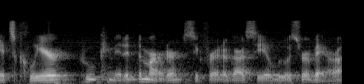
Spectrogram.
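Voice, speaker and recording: An American accent at a moderate pace. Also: man. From US Northeast. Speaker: defense attorney. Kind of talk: courtroom cross-examination. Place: hall.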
